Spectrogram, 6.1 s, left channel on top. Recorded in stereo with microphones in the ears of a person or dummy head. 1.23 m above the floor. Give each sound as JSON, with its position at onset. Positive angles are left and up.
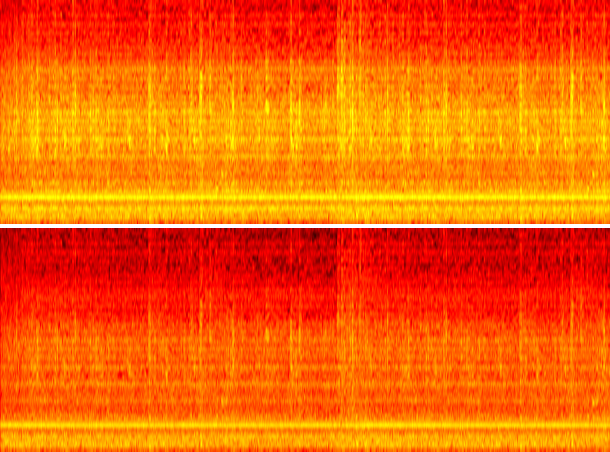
{"t": 0.0, "sound": "a machine running", "side_deg": 45, "distance_m": 1.4}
